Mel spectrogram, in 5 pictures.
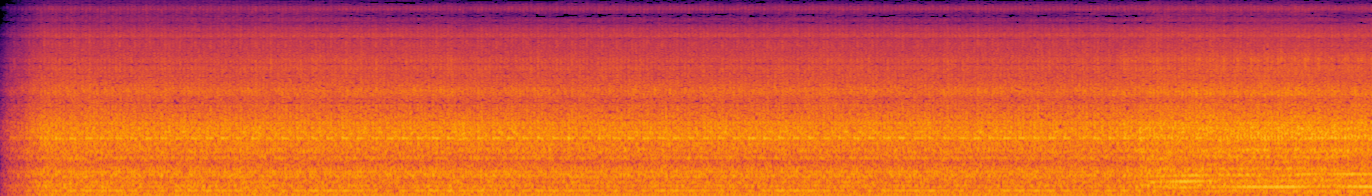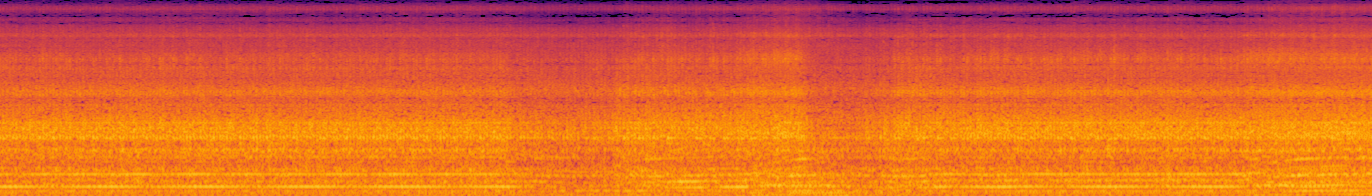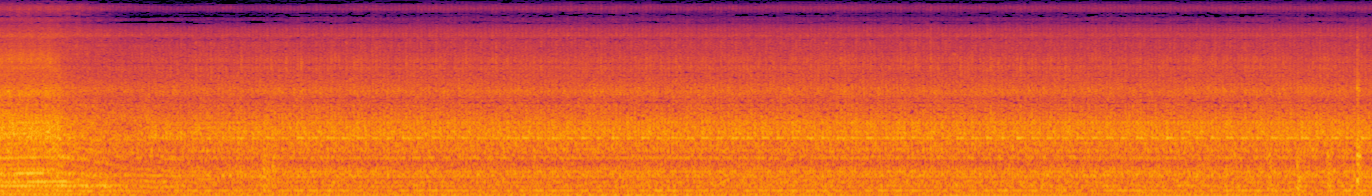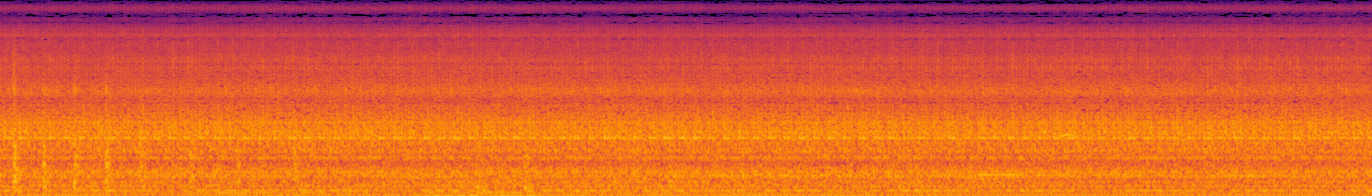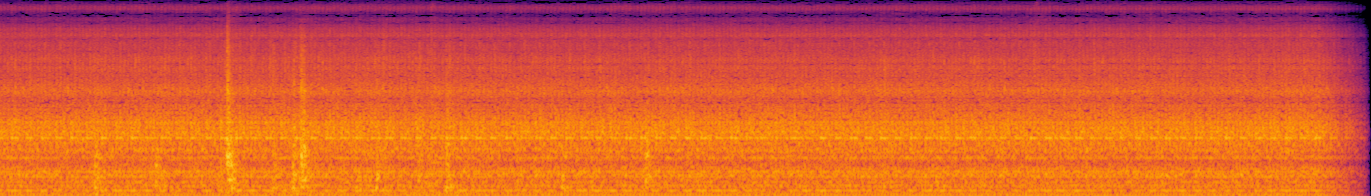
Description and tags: lift truck
lift, steiger, truck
